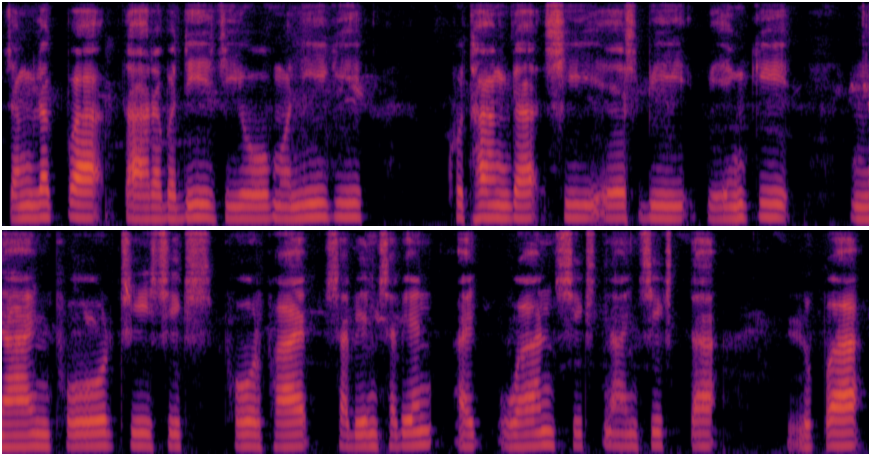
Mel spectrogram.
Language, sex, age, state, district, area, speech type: Manipuri, female, 60+, Manipur, Churachandpur, urban, read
